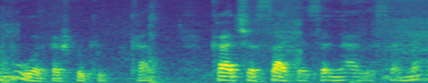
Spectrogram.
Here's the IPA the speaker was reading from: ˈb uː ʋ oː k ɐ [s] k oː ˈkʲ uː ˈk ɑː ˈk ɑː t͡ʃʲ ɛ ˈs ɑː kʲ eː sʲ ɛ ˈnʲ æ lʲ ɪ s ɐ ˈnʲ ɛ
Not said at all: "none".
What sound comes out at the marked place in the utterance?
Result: ʃ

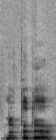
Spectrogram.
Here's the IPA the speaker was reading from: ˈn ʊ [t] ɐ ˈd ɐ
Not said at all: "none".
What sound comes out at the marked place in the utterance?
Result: t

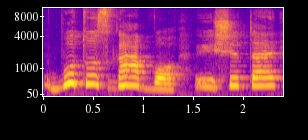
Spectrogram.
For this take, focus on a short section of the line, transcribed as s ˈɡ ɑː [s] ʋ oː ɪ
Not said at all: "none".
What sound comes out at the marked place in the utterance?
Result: none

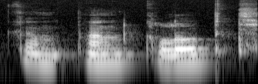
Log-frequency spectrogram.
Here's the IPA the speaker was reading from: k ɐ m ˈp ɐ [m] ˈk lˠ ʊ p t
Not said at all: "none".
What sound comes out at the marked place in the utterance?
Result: n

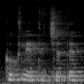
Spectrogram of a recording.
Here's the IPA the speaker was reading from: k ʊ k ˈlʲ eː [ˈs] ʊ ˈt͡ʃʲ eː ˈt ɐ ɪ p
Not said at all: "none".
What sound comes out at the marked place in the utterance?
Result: t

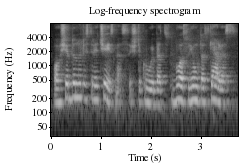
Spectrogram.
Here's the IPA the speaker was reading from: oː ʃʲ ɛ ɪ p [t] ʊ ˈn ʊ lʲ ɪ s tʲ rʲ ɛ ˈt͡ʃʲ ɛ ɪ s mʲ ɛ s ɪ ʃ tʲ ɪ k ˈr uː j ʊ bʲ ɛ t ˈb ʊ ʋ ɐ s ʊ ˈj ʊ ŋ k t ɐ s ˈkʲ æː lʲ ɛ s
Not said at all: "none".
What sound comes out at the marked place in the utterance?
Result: d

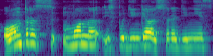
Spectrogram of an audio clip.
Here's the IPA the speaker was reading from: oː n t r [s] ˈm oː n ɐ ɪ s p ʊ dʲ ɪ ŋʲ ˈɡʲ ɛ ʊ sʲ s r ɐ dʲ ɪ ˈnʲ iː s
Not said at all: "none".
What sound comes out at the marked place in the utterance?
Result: s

